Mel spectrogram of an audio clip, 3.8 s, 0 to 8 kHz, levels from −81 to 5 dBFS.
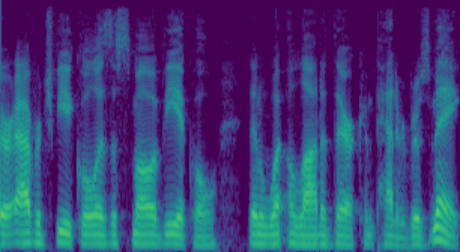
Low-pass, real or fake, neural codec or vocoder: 7.2 kHz; fake; codec, 16 kHz, 0.5 kbps, X-Codec, HuBERT features, trained on LibriSpeech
